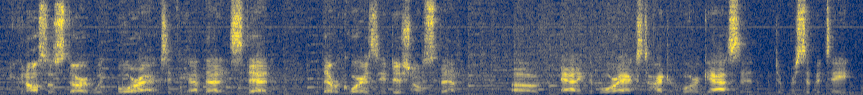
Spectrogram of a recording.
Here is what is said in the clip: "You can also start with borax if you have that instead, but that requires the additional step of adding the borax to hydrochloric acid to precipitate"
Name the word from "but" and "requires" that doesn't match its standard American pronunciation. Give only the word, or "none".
none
